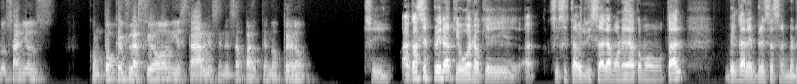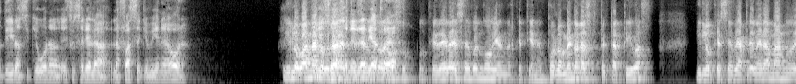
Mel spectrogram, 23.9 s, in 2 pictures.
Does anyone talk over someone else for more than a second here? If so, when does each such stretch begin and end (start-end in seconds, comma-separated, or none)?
16.6-18.1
